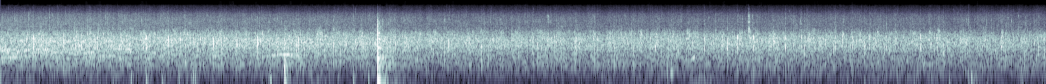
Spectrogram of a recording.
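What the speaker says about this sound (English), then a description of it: "can we all, once again, give a final round of applause to thank Dr." An audience gives a long round of applause to thank Dr. Jane Goodall at a live event in Malaysia, steady dense clapping from a large crowd, fairly distant and even throughout.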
